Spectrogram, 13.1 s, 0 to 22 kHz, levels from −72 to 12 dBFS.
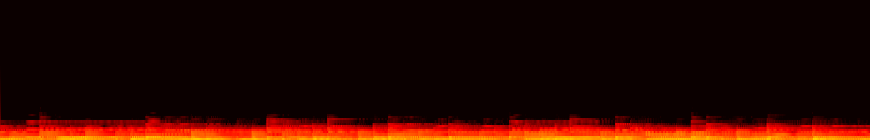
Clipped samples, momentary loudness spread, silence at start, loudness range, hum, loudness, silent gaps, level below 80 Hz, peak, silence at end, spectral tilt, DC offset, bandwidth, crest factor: under 0.1%; 5 LU; 0 s; 2 LU; none; -22 LUFS; none; -54 dBFS; -8 dBFS; 0 s; -8 dB/octave; under 0.1%; 4 kHz; 14 dB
